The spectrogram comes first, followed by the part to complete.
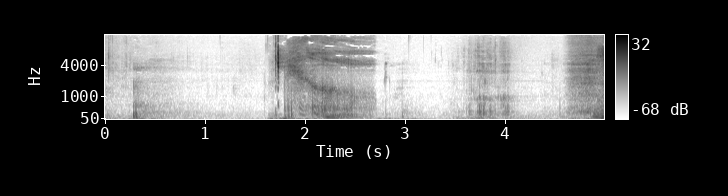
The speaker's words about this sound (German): Deswegen wird es bei mir jetzt eine Fanta geben und das charakteristische Knacken kommt jetzt.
